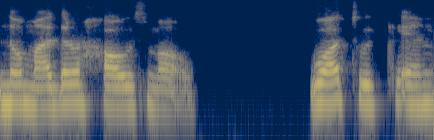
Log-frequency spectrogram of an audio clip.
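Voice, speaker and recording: A woman talks at a medium pitch in a non-native accent. Her intonation is monotone and flat. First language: not English. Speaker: conference presenter. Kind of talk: conference presentation.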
